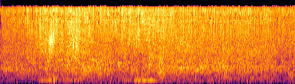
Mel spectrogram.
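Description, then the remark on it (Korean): Shower water runs in a bathroom in a steady, dense hiss that fills the whole clip, loud, with no pauses and no voices. “샤워기의 물소리는 폭포처럼 거세게 들렸다.”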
